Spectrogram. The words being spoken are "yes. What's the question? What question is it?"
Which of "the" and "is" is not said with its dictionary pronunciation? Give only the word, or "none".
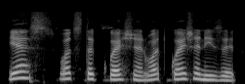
none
